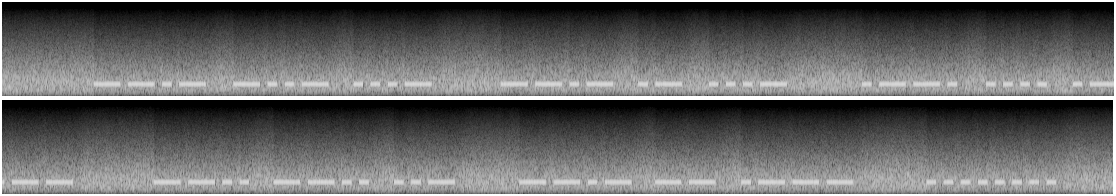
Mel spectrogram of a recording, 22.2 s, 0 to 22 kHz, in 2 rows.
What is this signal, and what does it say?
Morse code, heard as a keyed tone, hand-sent with a paddle, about 14 wpm, 520 Hz, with radio static and a narrow filter. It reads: QXV QAV PHJ ZZU QMJ <HH>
